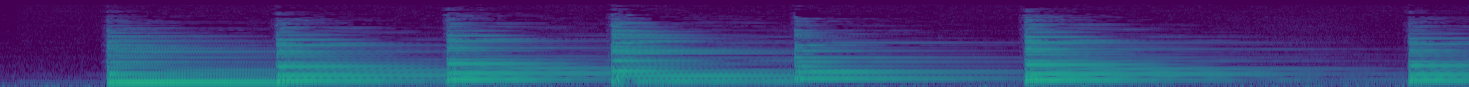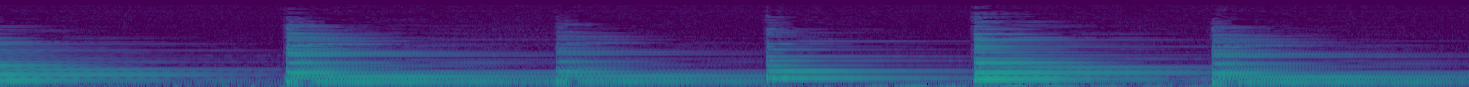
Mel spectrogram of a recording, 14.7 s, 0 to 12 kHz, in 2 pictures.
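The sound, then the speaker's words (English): A twelve-tone row: all twelve chromatic notes played singly in serial order, each a clear, pitched tone in a low-middle register that strikes and then fades, at an unhurried, uneven pace with nothing else heard. “Arnold Schoenberg when he wrote 12-tone music, when he first serialized these 12 notes into the same 12 notes, but into a completely different order that sounds like this.”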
